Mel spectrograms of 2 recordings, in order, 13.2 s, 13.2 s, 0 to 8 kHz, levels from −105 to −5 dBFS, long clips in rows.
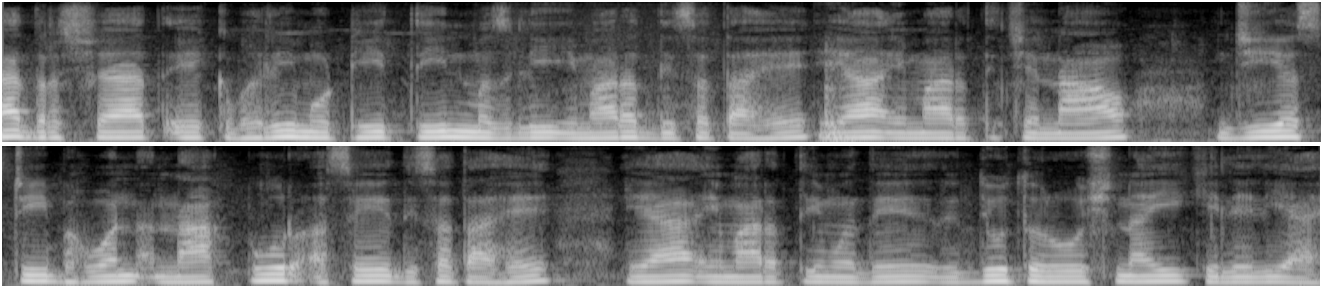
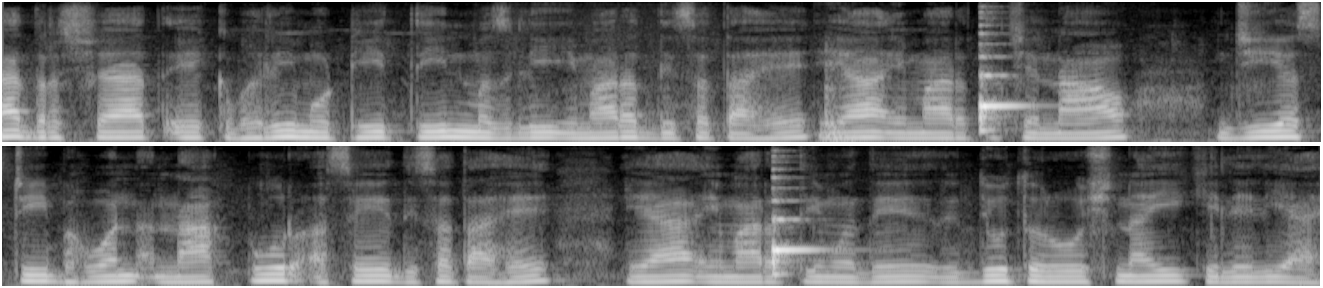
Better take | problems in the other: first | background sound (Bowed string instrument); 3 dB above the speech

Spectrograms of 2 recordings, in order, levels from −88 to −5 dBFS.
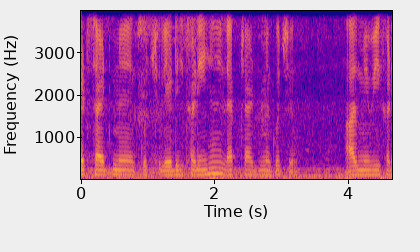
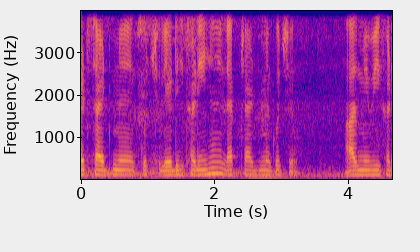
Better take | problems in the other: second | background sound (Engine / Boat, Water vehicle); 10 dB below the speech

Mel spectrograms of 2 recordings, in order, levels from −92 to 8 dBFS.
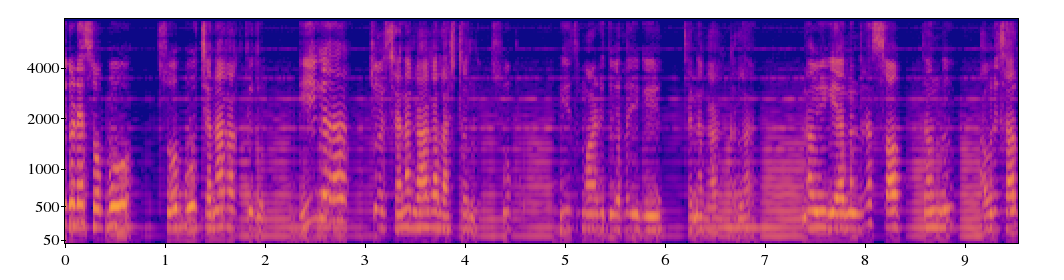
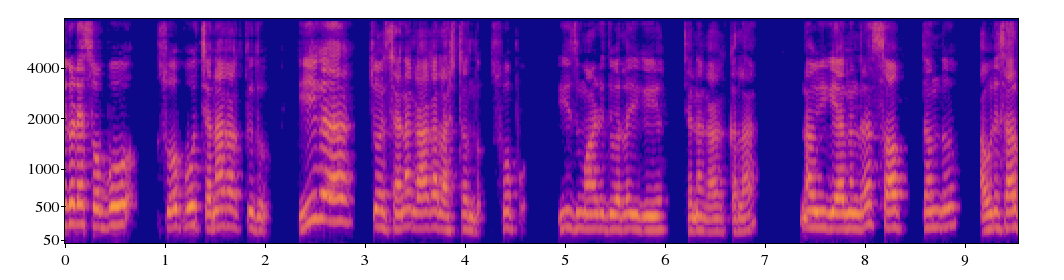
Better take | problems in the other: second | noise reduction (neural mask model RNNoise)

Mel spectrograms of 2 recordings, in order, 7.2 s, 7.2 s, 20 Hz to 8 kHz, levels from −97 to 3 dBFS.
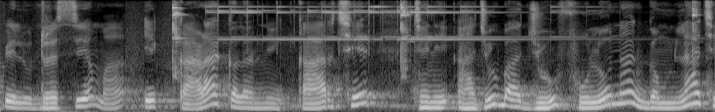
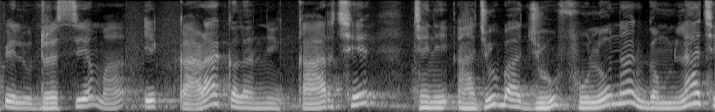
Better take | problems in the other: second | background sound (Bell + Chink, clink); 11 dB below the speech

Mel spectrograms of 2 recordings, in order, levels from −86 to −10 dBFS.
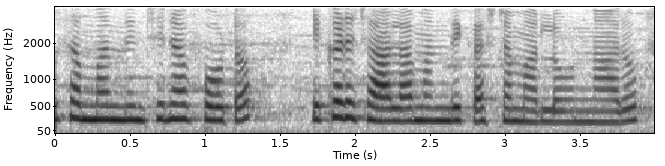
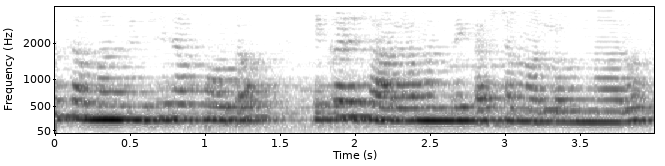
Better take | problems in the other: first | room echo; dies away in 0.9 s

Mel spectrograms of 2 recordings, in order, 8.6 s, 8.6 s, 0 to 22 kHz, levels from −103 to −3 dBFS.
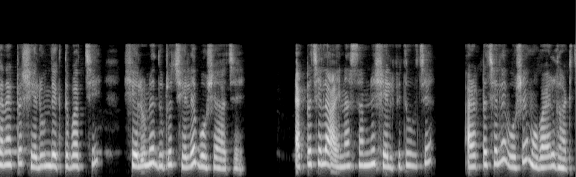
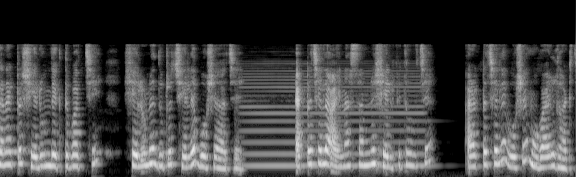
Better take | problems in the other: first | background sound (Bowed string instrument); 18 dB below the speech // room echo; dies away in 0.2 s

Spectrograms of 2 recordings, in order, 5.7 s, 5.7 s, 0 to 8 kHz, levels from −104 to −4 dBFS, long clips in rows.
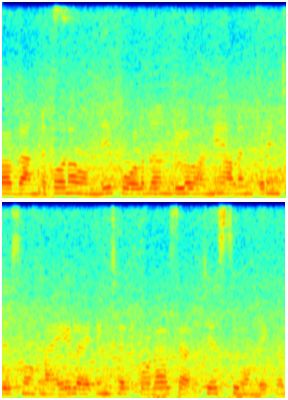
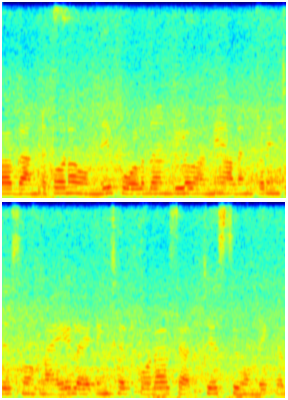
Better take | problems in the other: second | background sound (Alarm); 11 dB below the speech

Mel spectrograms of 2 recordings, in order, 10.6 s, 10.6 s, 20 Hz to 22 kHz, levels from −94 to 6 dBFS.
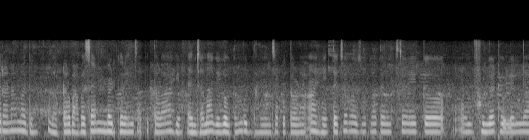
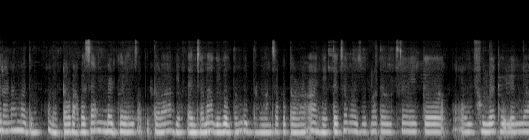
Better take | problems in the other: first | noise reduction (neural separator model SepFormer DNS4)

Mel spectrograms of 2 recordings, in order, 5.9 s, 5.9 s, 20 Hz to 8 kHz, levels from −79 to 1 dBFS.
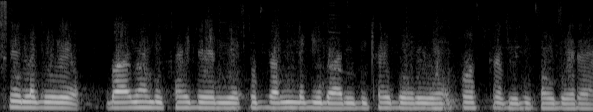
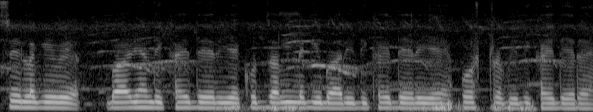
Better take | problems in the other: second | noise reduction (neural separator model SepFormer DNS4)

